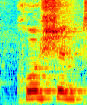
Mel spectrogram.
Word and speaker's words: QTNT: Quotient. That's how you pronounce it, right? It's spelled like a QTNT, right? Spelled QTNT. I actually trademarked that. What I did is I took the word quotient and I removed the vowels.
